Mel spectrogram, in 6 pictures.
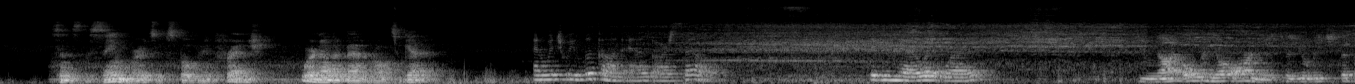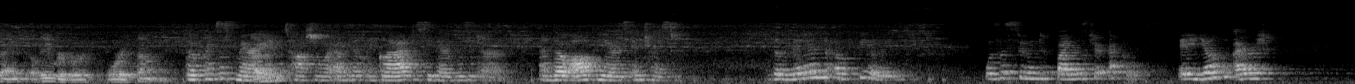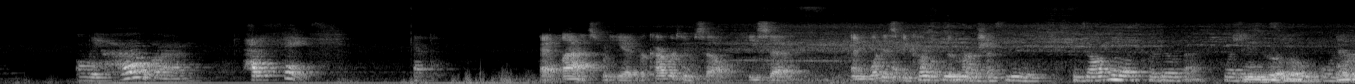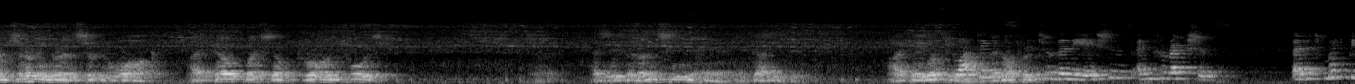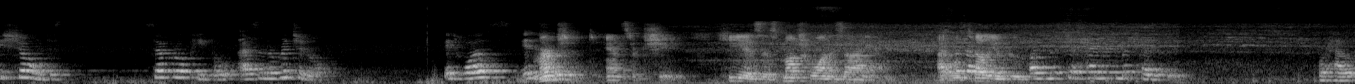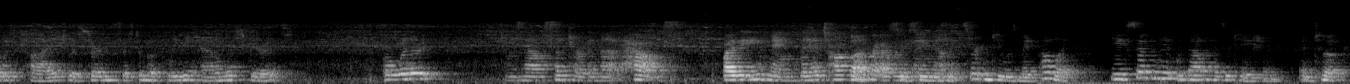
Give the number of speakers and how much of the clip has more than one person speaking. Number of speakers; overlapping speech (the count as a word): nine, about 10%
